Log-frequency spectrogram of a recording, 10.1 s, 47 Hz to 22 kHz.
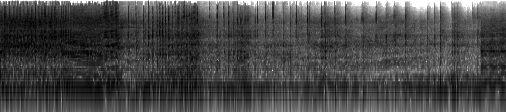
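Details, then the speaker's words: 1974 Suzuki TM250 two-stroke, original unrestored survivor, engine described as perfect: crisp, buzzy two-stroke ringing cleanly, then blipped in quick, even revs with no misses or rattles; normal healthy idle and revs. "So let's fire it up. I'll give you guys a little sound check. A Friday morning sound check."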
